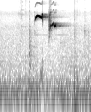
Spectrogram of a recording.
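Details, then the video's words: Cinereous tit male in full voice, kept as a lure bird, giving a sharp high whistle that slides down into a lower second note, delivered once in quiet surroundings. "Burung Gelatik Batu jantan||Burung Gel wingko Gacor Variasi Buat Pancingan"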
